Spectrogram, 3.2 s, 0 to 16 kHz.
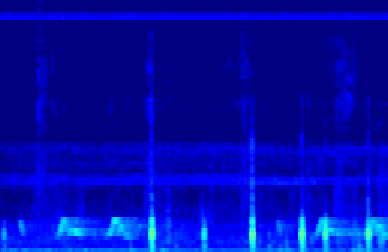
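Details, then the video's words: Chuck-will's-widow in Florida woods at Hungryland Slough, Palm Beach County, 21 March 2015, two hours before sunrise, Nikon Coolpix AW100 recording: two quick whistled phrases that rise then slide down, with several loud nearby clicks and taps. "Chuck-Will's-Widow - Bird Call"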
